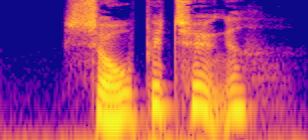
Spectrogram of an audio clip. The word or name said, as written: sorgbetynget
